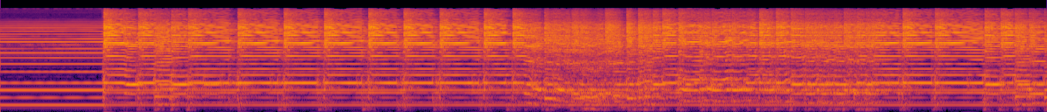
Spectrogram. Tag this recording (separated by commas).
Keyboard (musical), Harpsichord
